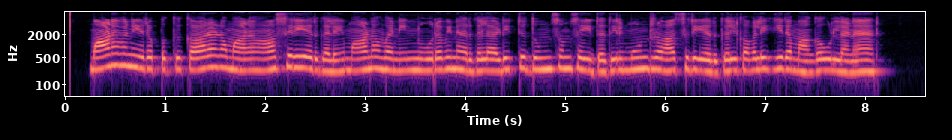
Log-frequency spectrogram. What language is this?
Tamil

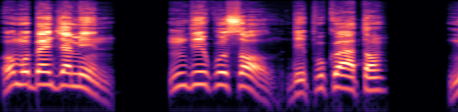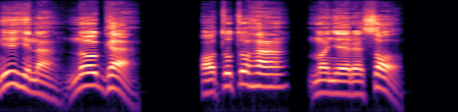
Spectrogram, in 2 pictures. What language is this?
Igbo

